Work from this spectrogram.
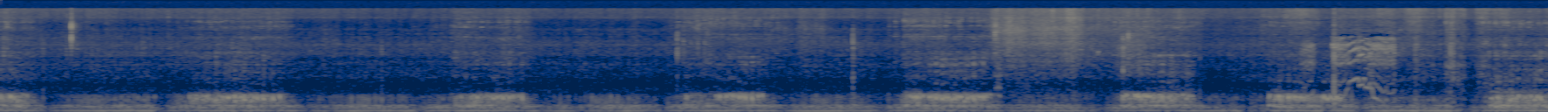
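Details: British shorthair mother cat Bassy giving her kittens a massage, purring continuously; a low buzzing rumble that swells roughly every two seconds, about seven louder phases, with light rustles and a faint squeak near the end.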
